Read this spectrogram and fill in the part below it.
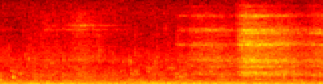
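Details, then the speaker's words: Hoshizaki ice machine after reset, first step of cycle: water valve opens and water shoots into the tank, steady rushing, splashing with low even roar; normal water fill before float switch signals board to start compressor. "The first procedure that will do it will open out the guy the water Bob Right here and it will start shooting water in the water tank See right there. All the water is coming down"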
